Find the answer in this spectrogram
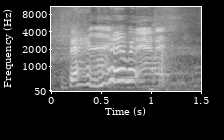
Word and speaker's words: dag nabbit: It says stuff like dag nabbit. Dag nabbit. Cool. It rhymes with rabbit.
